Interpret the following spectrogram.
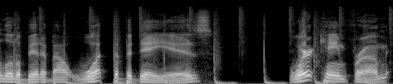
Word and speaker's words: bidet: to be talking about the bidet now that is spelled b as in boy i d e t bidet and it's a French word and it is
